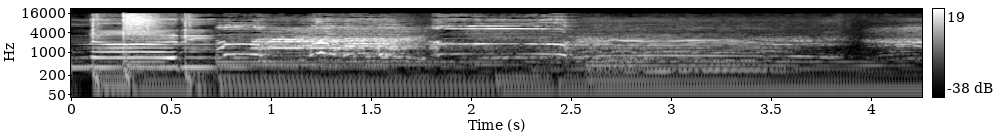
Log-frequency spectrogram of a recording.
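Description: A rooster crowing one long cock-a-doodle-doo that starts about a second in, over a steady musical backing.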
